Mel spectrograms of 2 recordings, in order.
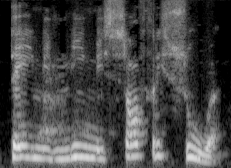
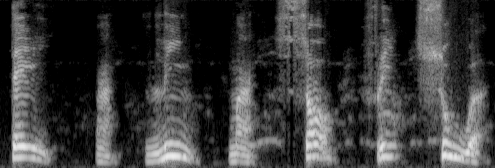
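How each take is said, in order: First: Said in the usual way. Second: Each word set apart by long pauses, teima, lima, sofre, sua; scanned verse. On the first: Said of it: "É um, é um decassílabo". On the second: Shown as a demonstration. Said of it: "Dá dez sílabas".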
